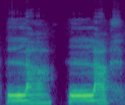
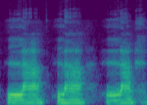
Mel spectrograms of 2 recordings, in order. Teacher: आपकी जो जीभ है वो ऊपर मूर्धा को टच करी रहेगी, ला। अच्छा, ला बोलते समय ना ध्वनि बोलने लगते हैं, और जब जीभ नीचे करते हैं तो ला कंप्लीट होता है, मतलब ला का लंबा उच्चारण, ला ला ला, मतलब कि ऊपर डीप टच रहती है, ध्वनि अगल बगल से निकलने लगी, पार्श्व से। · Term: पार्श्विक व्यंजन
